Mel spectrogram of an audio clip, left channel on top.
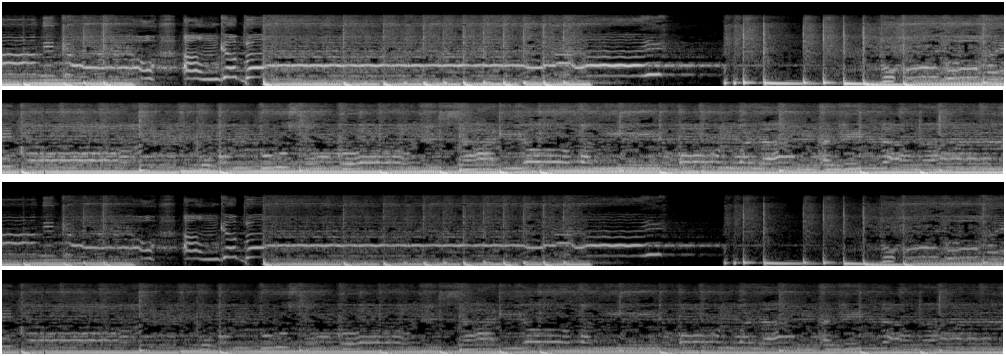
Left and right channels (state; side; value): quieter; right; 8.9 dB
